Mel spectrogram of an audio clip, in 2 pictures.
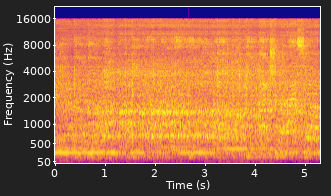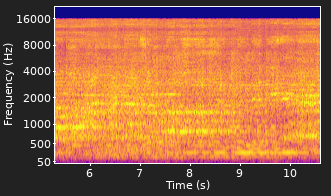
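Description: Live rock band playing through a loud arena PA, heard from the audience: a male lead voice sings long held notes over guitars and drums, with a large-hall echo.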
